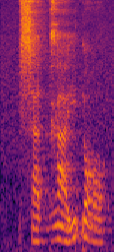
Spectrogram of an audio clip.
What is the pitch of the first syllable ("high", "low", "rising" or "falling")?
low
